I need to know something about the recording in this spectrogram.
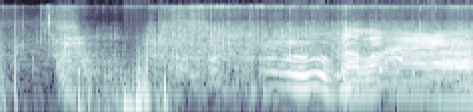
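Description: Fish splash into water as they are poured from a bucket.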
